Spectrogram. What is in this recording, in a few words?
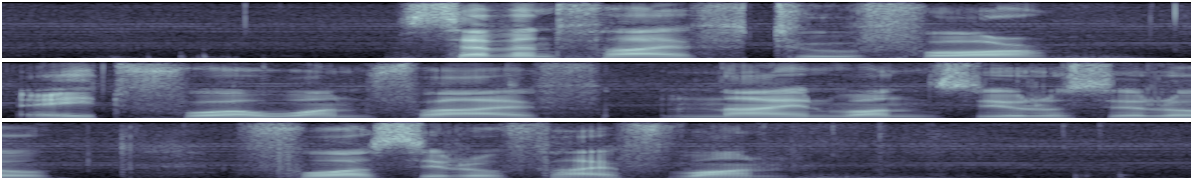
Non-Native DIGITS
